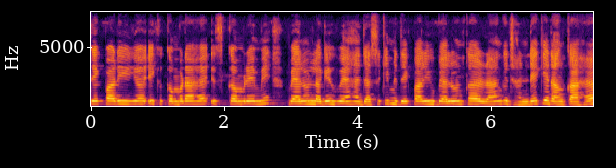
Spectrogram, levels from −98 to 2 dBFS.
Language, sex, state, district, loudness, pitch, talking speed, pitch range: Hindi, female, Bihar, Katihar, -15 LUFS, 220 Hz, 245 wpm, 210-230 Hz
